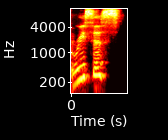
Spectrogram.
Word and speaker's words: rhesus: bloodline you and I don't know if I'm pronouncing is it rhesus negative bloodline how do you pronounce that is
